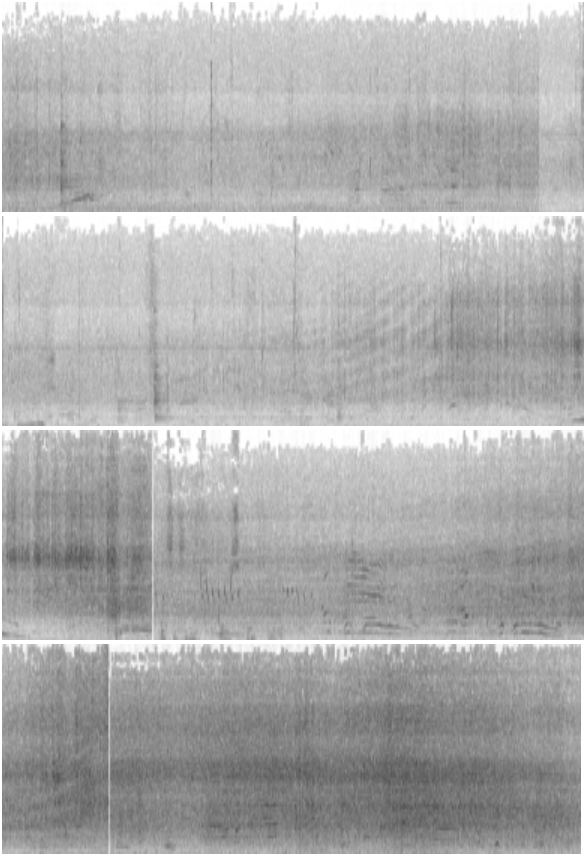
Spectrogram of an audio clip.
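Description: Sleds sliding over packed snow: a hissing scrape that grows louder through the second half as a sled comes close. People's voices call out in between.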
